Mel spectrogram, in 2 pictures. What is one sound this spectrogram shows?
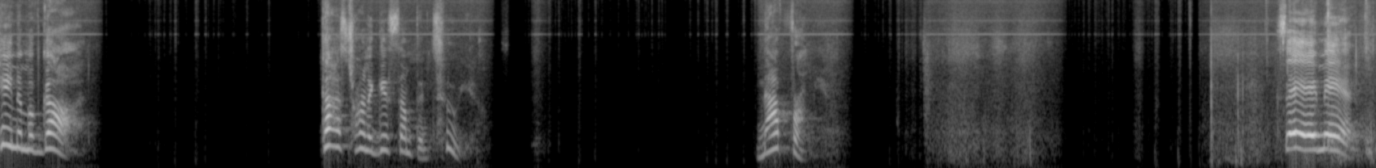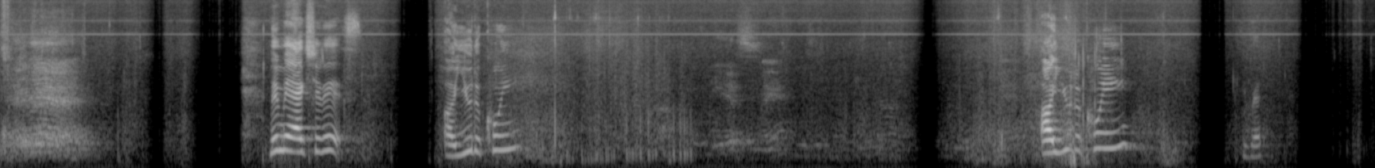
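A woman speaks calmly into a microphone, with pauses between phrases.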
